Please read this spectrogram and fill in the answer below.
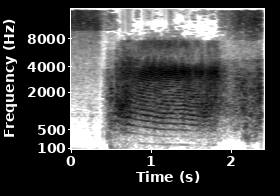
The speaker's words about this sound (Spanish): ¿Qué ha sido eso? Una interferencia.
